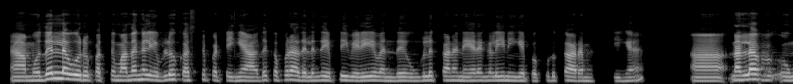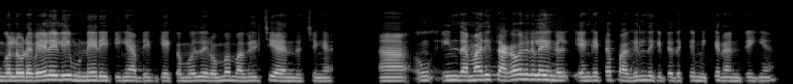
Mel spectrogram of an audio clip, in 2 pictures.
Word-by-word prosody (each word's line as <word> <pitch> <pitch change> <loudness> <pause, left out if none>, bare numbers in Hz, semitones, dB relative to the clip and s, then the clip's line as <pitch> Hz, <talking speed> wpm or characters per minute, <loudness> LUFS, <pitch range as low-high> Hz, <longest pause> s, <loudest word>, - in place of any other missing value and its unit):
அ - - +3 0.2
முதல்ல 260 +7 +6
ஒரு 215 -2 +3
10 195 +2 -4
மாதங்கள் 215 +2 +3
எவ்ளோ 225 +4 0
கஷ்டப்பட்டீங்க, 195 -3 -5
அதுக்கப்புறம் 200 +3 -1
அதுலருந்து 180 +1 -1
எப்டி 195 +1 -2
வெளிய 180 +2 +2
வந்து 175 0 -2
உங்களுக்கான 190 +2 -2
நேரங்களையும் 185 +1 -1
இப்ப 165 - -8
குடுக்க 180 +1 -11
ஆரம்பிச்சிட்டீங்க. 165 -1 -6 0.6
அ 165 - +1 0.4
நல்ல 215 +3 +7 0.4
உங்களோட 180 0 +3
வேலையிலயும் 215 +1 +5
முன்னேறிட்டீங்க 180 -2 0
அப்டின்னு 160 0 -9
கேட்கும்போது, 165 +2 -4
ரொம்ப 185 +4 -2
மகிழ்ச்சியா 170 +2 -1
இருந்துச்சுங்க. 160 0 -6 0.5
அ - - +1 0.4
உ - - -2 0.3
இந்த 200 0 +2
மாரி 210 +2 +4
தகவல்கள 225 +3 +4
எங்க 190 - 0 0.3
எங்கட்ட 185 +2 -3
பகிர்ந்துகிட்டதுக்கு 175 0 -4
மிக்க 185 +4 -5
நன்றிங்க. 165 +4 -6
185 Hz, 140 wpm, -23 LUFS, 170-200 Hz, 0.6 s, நல்ல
